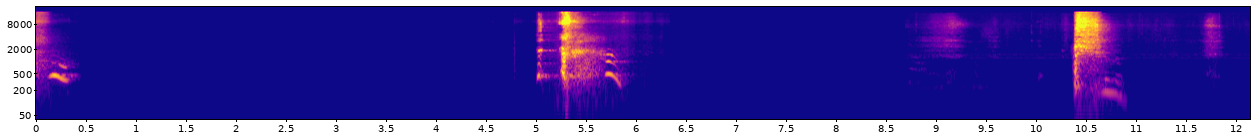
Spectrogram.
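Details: Adult man and woman both sick at home with colds, congested with stuffed, runny noses: several sharp explosive sneezes separated by silence, with a sniffle between.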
